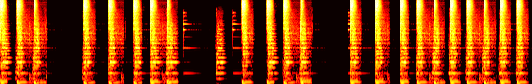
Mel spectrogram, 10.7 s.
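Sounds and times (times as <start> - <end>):
main melody: 0.0 - 1.0, 1.7 - 3.7, 4.8 - 6.3, 7.0 - 10.6.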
